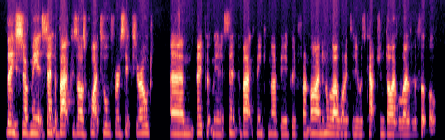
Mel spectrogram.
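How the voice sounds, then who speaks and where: A woman talks at a very fast pace with a London accent and fairly low pitch. Her intonation is fairly even, and the sound is dry and close with no echo. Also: big swings in loudness. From West London. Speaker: women's football goalkeeper and coach. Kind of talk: podcast interview. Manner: halting, repeats words.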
